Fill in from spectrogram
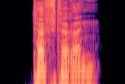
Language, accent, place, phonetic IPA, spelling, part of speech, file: German, Germany, Berlin, [ˈtœftəʁən], töfteren, adjective, De-töfteren.ogg
- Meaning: inflection of töfte: 1. strong genitive masculine/neuter singular comparative degree 2. weak/mixed genitive/dative all-gender singular comparative degree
